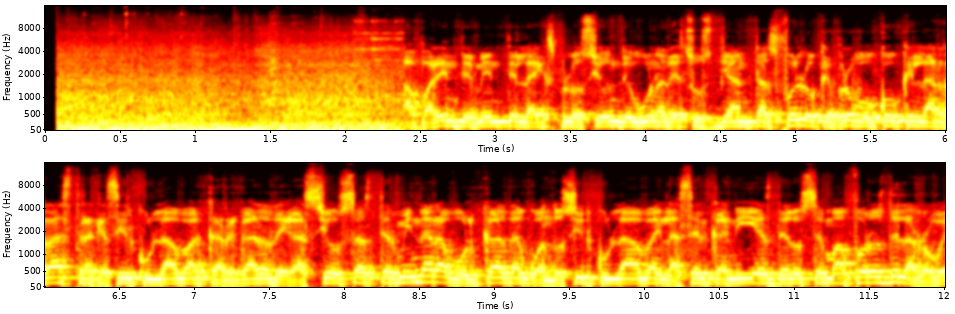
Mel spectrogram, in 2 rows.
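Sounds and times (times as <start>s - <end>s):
engine and traffic rumble: 0.1s - 4.2s.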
